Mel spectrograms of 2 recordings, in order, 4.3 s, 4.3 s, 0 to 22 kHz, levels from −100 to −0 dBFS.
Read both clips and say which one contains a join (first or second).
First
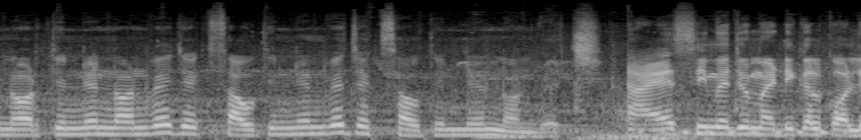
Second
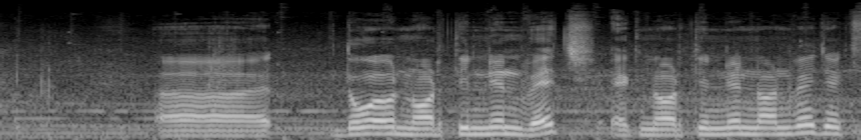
first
